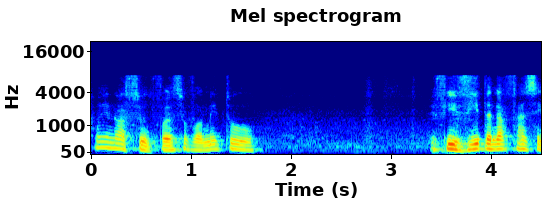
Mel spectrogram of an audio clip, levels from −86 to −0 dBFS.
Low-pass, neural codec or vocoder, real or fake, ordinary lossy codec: none; codec, 16 kHz, 1.1 kbps, Voila-Tokenizer; fake; none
